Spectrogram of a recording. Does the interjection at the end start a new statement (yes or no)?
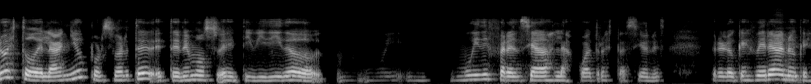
no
